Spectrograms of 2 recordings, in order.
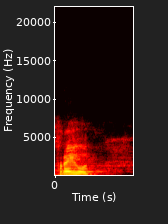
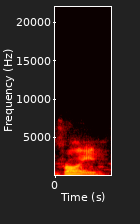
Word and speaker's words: Freud: adalah vroid Sigmund freund jadi bacanya itu bukan Sigmund Freud Tapi bacanya Sigmund proyek jadi Sigmund Freud itu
